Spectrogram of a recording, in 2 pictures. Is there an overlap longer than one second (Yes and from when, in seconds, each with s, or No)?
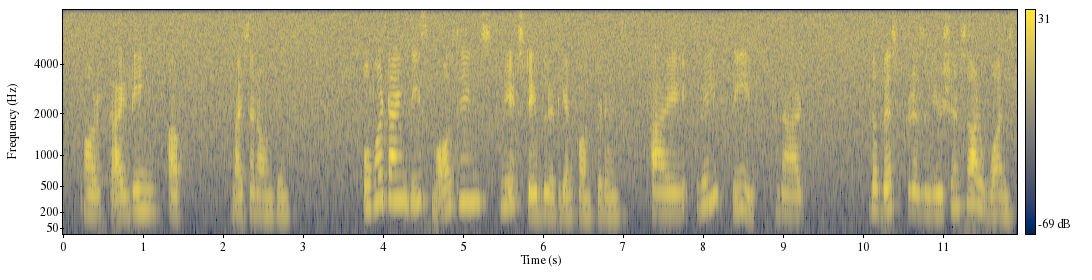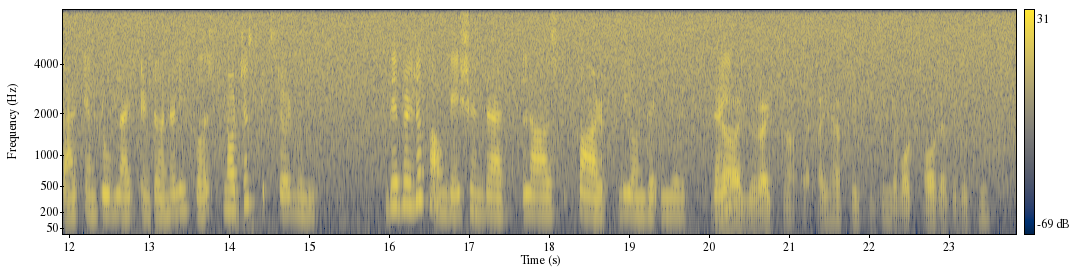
No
